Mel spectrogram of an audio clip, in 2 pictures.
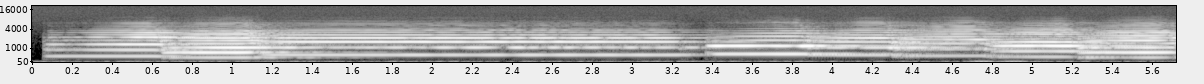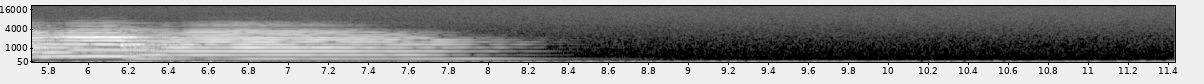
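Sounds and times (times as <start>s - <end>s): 
trumpet: 0.1s - 8.3s.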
